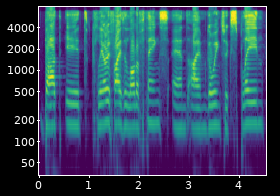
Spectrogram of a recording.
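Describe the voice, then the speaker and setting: Male podcast host, Austrian accent, fairly high creaky voice, dry close sound; emphatic, encouraging advice-giver. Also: little pitch movement, a little slow, dry recording. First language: German. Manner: emphatic, encouraging, with informal repetition. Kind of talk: motivational advice monologue to listeners.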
